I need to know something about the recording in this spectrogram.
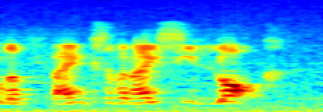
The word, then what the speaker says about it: loch: Loch. I don't know how you pronounce that. Something like that. Yeah, that's it. Loch. The morning mist. Loch. Can I do that? Production. An icy loch. Yes. Sure. That's a Hebrew Jewish sound that I specialize in.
